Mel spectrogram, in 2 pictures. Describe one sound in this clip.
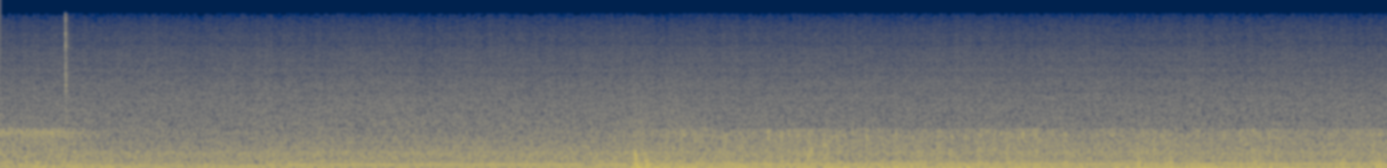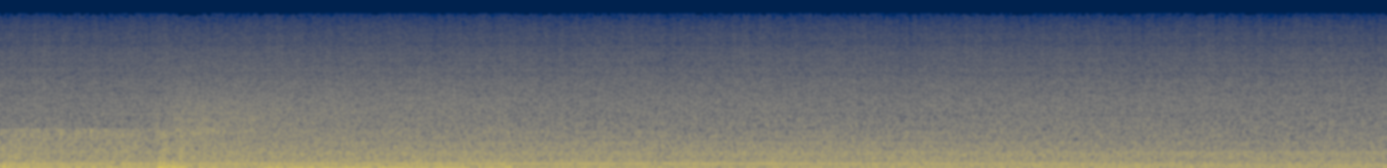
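A bus engine hums steadily with a low drone.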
